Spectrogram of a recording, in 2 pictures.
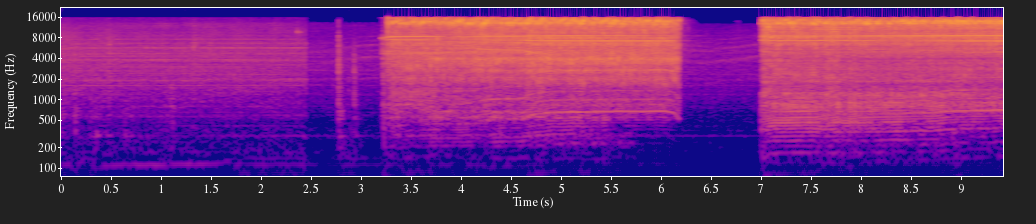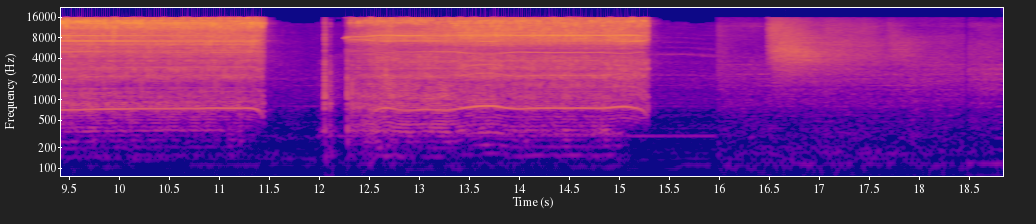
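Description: A power tool whirs in three long bursts with short pauses between, close and loud, as 10mm bolts are backed out of a Toyota Tacoma front bumper.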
